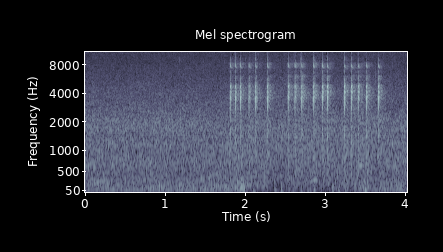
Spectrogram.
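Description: Steady rush of river rapids, then from about halfway in a quick run of typewriter key clacks lasting about two seconds, the sound effect for a typed-out title.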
